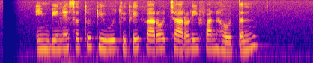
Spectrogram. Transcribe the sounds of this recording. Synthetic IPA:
ʔimpinesət̪ud̪̥i̤wud̥ʒ̥ṳt̪̚kekaɾot͡ʃarlifanɦawt̪ən

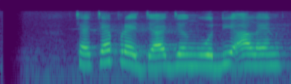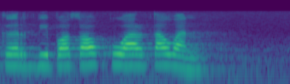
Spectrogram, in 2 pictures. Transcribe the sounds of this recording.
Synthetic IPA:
t͡ʃɛt͡ʃɛpɾɛd͡ʒad͡ʒɨŋwudialɛnkɨrdipɔt̪ɔkualt̪awan

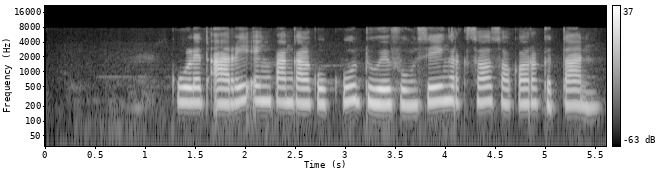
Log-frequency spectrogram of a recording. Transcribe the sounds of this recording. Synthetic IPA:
kulɪt̪aɾiʔɪŋpaŋkalkukud̪̥ṳwefuŋsiŋɾəksɔsɔkɔɾəɡ̥ə̤t̪an

